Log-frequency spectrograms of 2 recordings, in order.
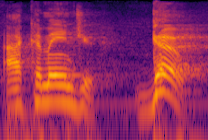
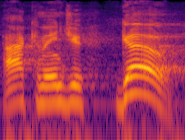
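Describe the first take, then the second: First: It is spoken forcefully, from deep in the body. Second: It is spoken in a plain, conversational voice. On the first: The speaker calls it right. "You want to hit from here" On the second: The speaker calls it wrong. "You don't say"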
